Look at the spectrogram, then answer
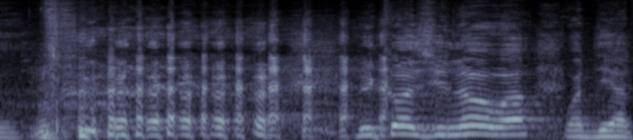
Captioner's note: both laugh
